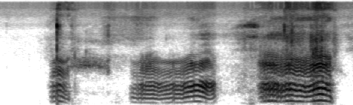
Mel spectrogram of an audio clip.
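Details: Luna, a pet dog, vocalising at Daisy for the first time: a short sharp yelp followed by two long, wavering, moaning barks, each close to a second, rich in harmonics and rising slightly before falling away.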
